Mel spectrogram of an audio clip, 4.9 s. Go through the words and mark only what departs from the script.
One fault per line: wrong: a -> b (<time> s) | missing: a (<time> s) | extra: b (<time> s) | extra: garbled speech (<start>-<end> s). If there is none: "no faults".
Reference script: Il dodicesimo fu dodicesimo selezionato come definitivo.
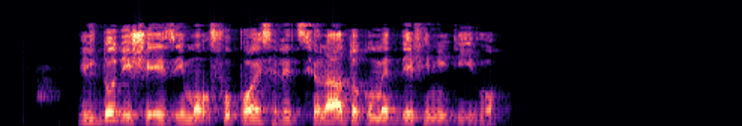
wrong: dodicesimo -> poi (1.6 s)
